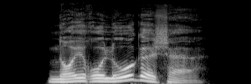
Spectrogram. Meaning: inflection of neurologisch: 1. strong/mixed nominative masculine singular 2. strong genitive/dative feminine singular 3. strong genitive plural
- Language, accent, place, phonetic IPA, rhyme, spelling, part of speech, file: German, Germany, Berlin, [nɔɪ̯ʁoˈloːɡɪʃɐ], -oːɡɪʃɐ, neurologischer, adjective, De-neurologischer.ogg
